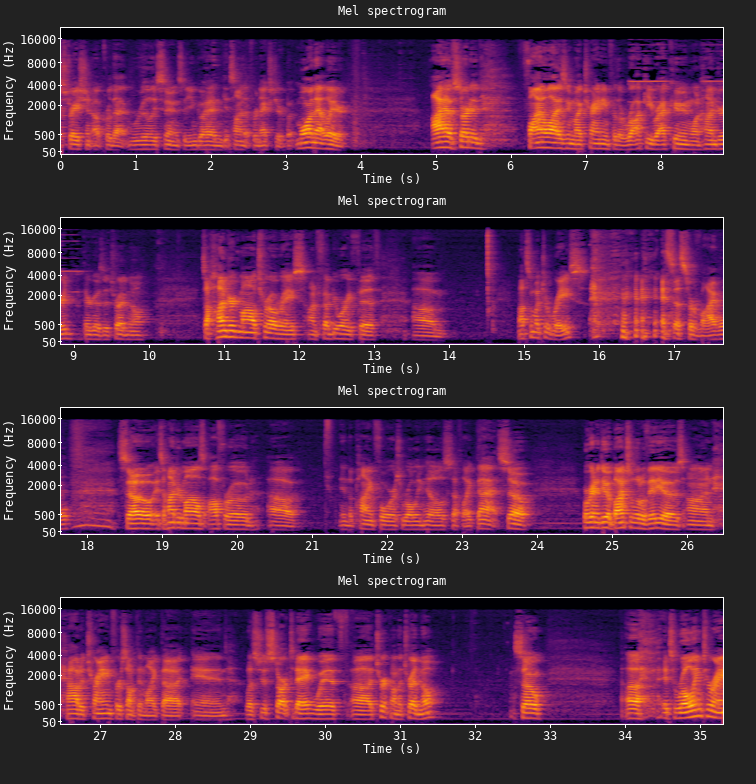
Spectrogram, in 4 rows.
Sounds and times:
Speech: 0:00.0 - 0:03.9, 0:04.9 - 0:10.0, 0:10.7 - 0:14.0, 0:14.9 - 0:15.9, 0:16.8 - 0:17.8, 0:18.4 - 0:24.0, 0:24.6 - 0:31.6, 0:32.5 - 0:33.0, 0:34.0 - 0:35.3
Inside, small room: 0:00.0 - 0:35.3.

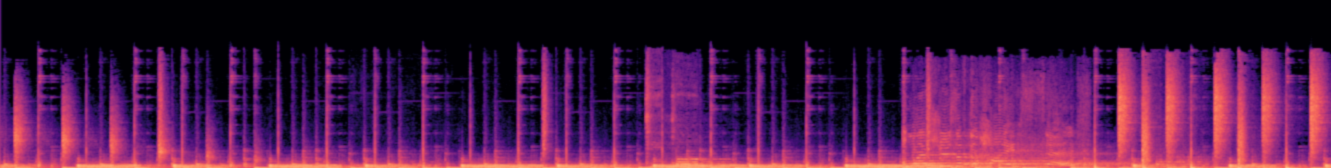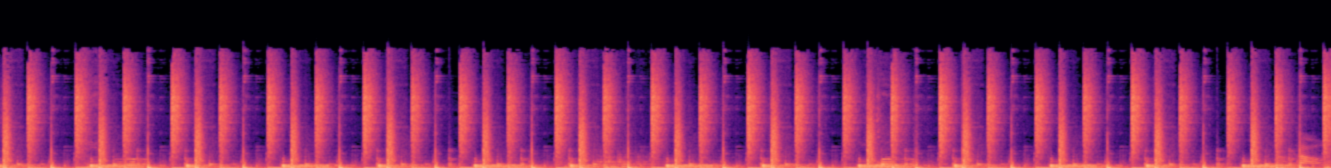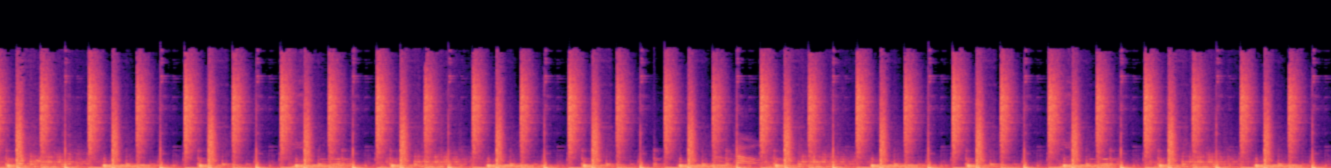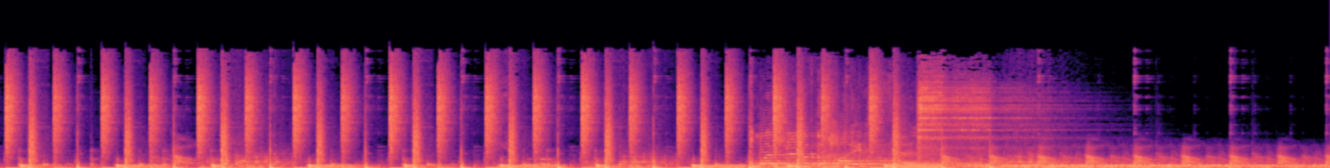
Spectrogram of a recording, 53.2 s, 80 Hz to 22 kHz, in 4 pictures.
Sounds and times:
Music: 0:00.0 - 0:53.2
Speech: 0:09.0 - 0:10.9, 0:26.2 - 0:27.5, 0:33.8 - 0:34.8, 0:41.5 - 0:42.8, 0:47.4 - 0:51.9.

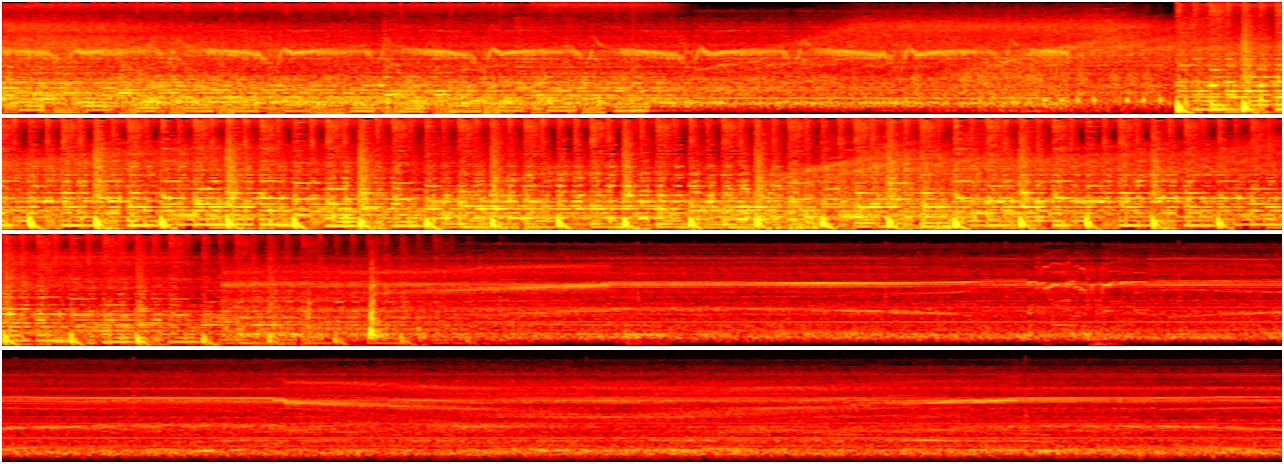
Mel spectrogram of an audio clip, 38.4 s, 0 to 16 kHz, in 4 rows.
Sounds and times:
Drill: 0:00.0 - 0:38.4.

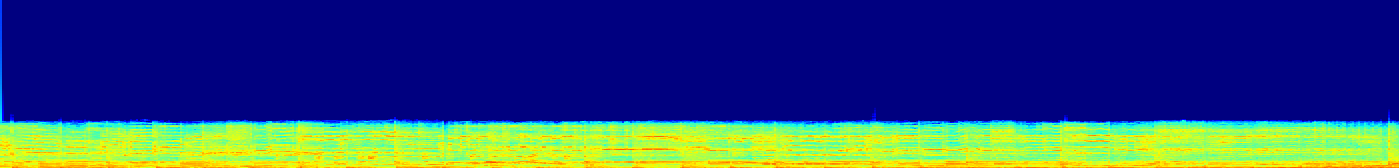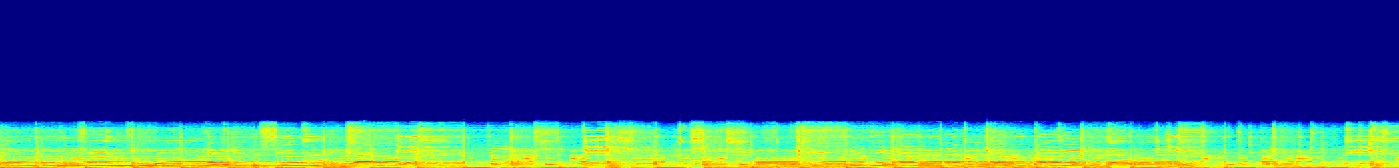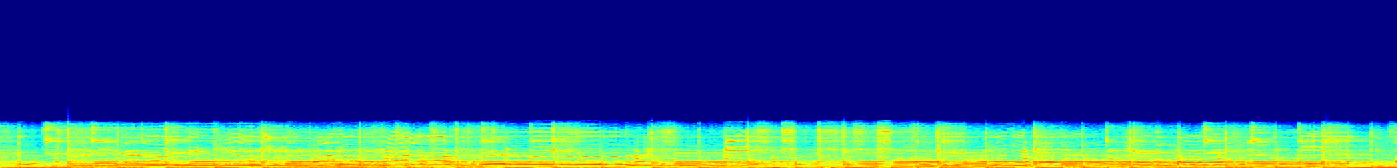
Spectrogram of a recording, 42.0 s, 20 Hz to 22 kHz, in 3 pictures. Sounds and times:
Drum: 0:00.0 - 0:41.9
Drum kit: 0:00.0 - 0:41.9.

